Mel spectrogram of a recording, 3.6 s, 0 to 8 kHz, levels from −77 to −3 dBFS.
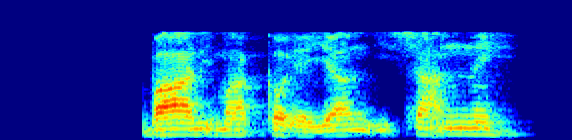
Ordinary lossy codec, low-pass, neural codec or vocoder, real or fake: AAC, 16 kbps; 7.2 kHz; codec, 16 kHz, 0.4 kbps, LongCat-Audio-Codec; fake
